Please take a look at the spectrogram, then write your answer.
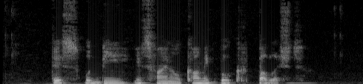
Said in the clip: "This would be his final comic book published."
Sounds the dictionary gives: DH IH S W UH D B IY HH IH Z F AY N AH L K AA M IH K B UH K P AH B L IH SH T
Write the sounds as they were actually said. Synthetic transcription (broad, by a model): DH IH S W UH D B IY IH S F AY N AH L K AA M IH K B UH K P AH B L IH SH T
